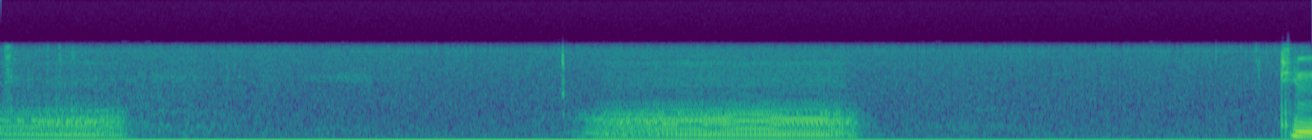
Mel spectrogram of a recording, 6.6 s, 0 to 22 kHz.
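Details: Man snoring at 1:30 a.m. after a few drinks at a friend's house: two long, low, rattling snores, each spanning inhalation, separated by a quiet exhale.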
